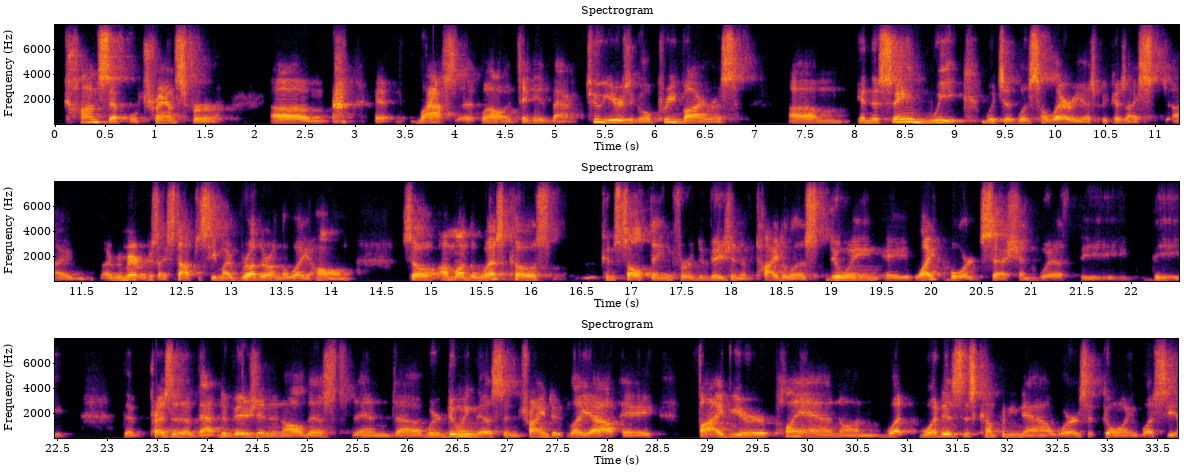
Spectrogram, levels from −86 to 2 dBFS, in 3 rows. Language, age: English, 50-69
